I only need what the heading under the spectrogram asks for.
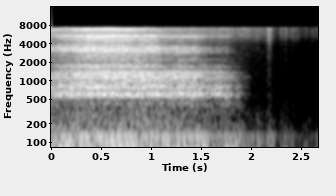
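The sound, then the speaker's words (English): A single long, deep inhale during a guided breathing exercise, a steady airy rush lasting about two seconds before trailing off into quiet. “Nice and deep. Big inhale.”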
